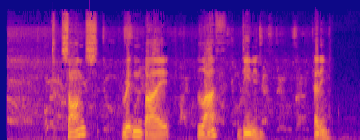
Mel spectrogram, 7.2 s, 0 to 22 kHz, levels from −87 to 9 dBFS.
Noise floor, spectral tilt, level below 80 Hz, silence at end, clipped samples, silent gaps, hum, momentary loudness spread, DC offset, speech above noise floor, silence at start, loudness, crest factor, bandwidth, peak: -52 dBFS; -3.5 dB/octave; -50 dBFS; 0.65 s; under 0.1%; none; none; 23 LU; under 0.1%; 41 dB; 0.15 s; -12 LUFS; 14 dB; 16 kHz; 0 dBFS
